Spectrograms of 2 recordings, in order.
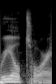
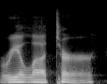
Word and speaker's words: realtor: and a realtor and yes that is how you pronounce the word realtor it's not real terr sorry for those of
